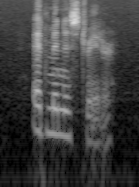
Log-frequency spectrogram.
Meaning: One who administers affairs; one who directs, manages, executes, or dispenses, whether in civil, judicial, political, or ecclesiastical affairs; a manager
- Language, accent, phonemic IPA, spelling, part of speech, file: English, US, /ədˈmɪn.ɪ.stɹeɪ.tɚ/, administrator, noun, En-us-administrator.ogg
